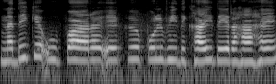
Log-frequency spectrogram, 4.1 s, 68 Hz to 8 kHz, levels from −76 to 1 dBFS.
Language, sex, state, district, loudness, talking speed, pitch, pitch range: Hindi, female, Uttar Pradesh, Varanasi, -23 LUFS, 145 wpm, 265 Hz, 255-275 Hz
